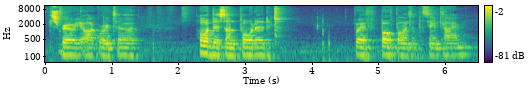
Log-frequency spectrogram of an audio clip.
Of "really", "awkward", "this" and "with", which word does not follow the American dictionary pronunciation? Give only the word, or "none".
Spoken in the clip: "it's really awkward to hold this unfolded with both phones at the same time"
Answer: none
